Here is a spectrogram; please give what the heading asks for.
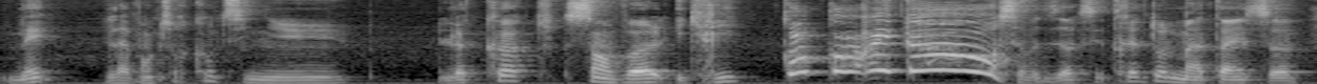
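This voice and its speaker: A man's voice: lowish voice, vocal fry. A man with a Québécois accent reading a comic aloud with joking asides. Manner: joking asides, slow lively delivery. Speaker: podcast reader. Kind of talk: casual comic audiobook reading.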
